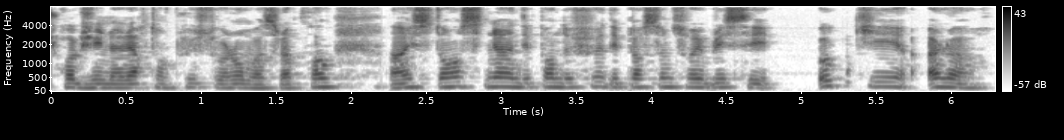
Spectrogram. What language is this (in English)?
French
